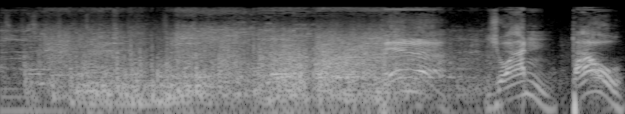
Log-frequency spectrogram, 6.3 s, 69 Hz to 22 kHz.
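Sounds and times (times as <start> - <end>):
ball hitting the floor and shattering: 0.4 - 4.8
speech: 4.9 - 6.2.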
